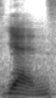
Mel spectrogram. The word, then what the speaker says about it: Jens: It sounds amazing, and already I realize I'm 0 for 2 with pronunciation, and that it's Jens.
